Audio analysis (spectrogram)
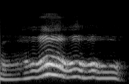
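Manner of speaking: high, loud, drawn-out howl; mock nightmare wail. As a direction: cry out as if reliving the nightmare. Nightmare flashback of the tram.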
